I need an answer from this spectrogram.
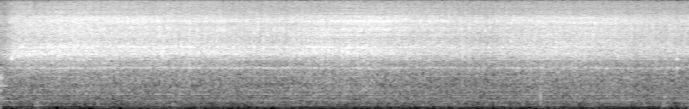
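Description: Washed fenugreek seeds dropped into hot sesame oil with onions in an aluminium pressure-cooker pan, setting off a loud, steady sizzling hiss. It starts suddenly and slowly dies down.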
